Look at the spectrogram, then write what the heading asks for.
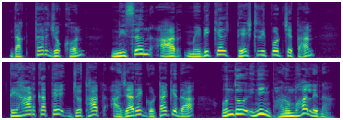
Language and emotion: Santali, surprised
